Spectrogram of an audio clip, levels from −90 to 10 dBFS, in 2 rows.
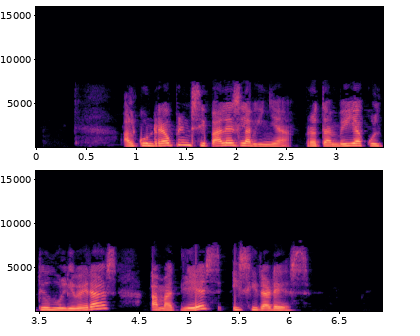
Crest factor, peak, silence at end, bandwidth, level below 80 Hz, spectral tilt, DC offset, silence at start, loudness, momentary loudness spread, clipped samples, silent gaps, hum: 16 dB; 0 dBFS; 0.75 s; 7.6 kHz; -54 dBFS; -5.5 dB/octave; under 0.1%; 0.9 s; -17 LUFS; 8 LU; under 0.1%; none; none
